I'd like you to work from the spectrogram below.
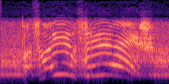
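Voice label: player friendly fire, mood med, Russian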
